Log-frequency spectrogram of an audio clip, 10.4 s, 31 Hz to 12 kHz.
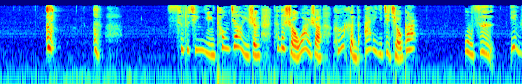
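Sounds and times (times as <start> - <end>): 
person coughing: 1.0 - 1.2
faint breathy trailing sound: 1.9 - 2.6
speech: 3.7 - 8.4, 9.3 - 10.4.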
